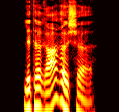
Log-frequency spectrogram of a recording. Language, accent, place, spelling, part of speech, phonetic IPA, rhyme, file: German, Germany, Berlin, literarische, adjective, [lɪtəˈʁaːʁɪʃə], -aːʁɪʃə, De-literarische.ogg
- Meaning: inflection of literarisch: 1. strong/mixed nominative/accusative feminine singular 2. strong nominative/accusative plural 3. weak nominative all-gender singular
